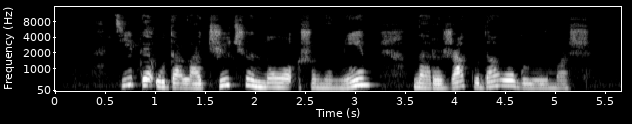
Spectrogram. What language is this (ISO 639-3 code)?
chm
